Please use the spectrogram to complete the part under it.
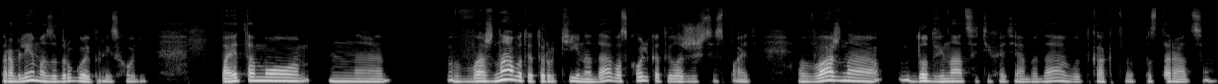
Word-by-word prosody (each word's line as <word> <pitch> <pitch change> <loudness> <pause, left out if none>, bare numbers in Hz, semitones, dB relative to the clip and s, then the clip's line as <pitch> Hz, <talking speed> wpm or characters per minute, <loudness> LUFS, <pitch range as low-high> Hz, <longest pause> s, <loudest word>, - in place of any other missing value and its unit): проблема 145 +3 +2
за 130 0 0
другой 145 -1 +2
происходит. 140 0 -8 0.7
Поэтому, 165 +2 +4 0.2
м, 135 -2 -1
а, 130 -1 -2 0.6
важна 145 - +3
вот 175 -6 +1
эта 140 +1 +1
рутина, 135 -3 -1
да: 145 +7 +1
во 145 - 0
сколько 170 +1 -2
ты 140 0 -6
ложишься 130 +2 -5
спать. 65 - -9 0.4
Важно, 155 +4 +2 0.2
м, 200 -6 -3
до 155 +1 +5
12 135 +1 -2
хотя 130 -1 -7
бы, 120 +1 -6
да, 145 +5 -2
вот 125 -2 -9
как-то 130 -5 -8
постараться. 135 - -5
140 Hz, 135 wpm, -20 LUFS, 130-160 Hz, 0.7 s, до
